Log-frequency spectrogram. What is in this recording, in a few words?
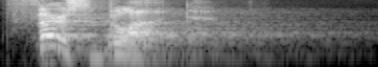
narrator callouts first blood; caster battlepass1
